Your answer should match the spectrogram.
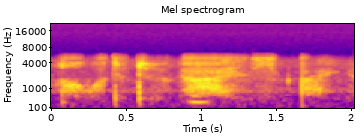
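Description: A woman whispering and breathing out faintly under her breath, with a few short clicks.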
